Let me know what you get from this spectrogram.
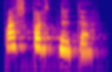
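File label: "паспортнытӧ", Komi, female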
